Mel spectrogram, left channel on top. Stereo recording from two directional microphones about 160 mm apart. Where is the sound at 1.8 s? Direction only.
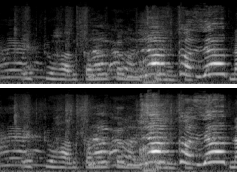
25° left (ahead or behind).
